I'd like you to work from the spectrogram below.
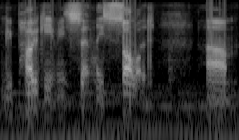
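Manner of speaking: ordinary talk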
